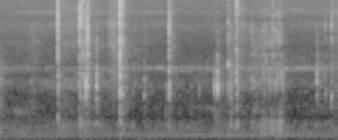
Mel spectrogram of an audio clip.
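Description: Near silence: room tone with a dozen or so faint, scattered light clicks and taps.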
